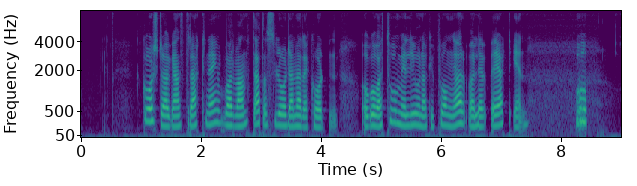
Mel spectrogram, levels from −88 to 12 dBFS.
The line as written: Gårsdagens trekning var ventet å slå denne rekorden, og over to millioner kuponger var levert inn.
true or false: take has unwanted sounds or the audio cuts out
true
